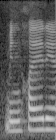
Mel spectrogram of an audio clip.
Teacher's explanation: من خیر میں نون ساکن کے بعد خا آ رہی ہے، اظہار ہلکی کے 6 حرفوں میں سے، یہاں پر ہم غنہ نہیں کریں گے، اظہار کر کے پڑھیں گے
